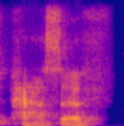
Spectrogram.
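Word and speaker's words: PACIF: property and casualty inter-municipal fund also known as passive in the vlct employment resource and benefits trust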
